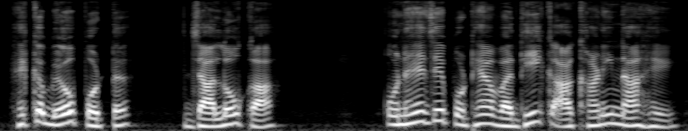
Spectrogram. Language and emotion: Sindhi, neutral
